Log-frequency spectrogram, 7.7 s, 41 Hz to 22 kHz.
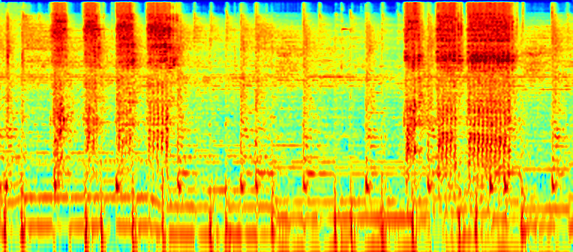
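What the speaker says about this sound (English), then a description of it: "grab a 21mm socket and tighten those down" Rapid clicking of a ratchet with a 21mm socket tightens caliper bracket bolts on a 2018-2020 Ford F-150, running in bursts of quick pawl ticks with short pauses between strokes.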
